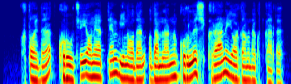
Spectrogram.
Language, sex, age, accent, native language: Uzbek, male, 19-29, Xorazm, Uzbek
